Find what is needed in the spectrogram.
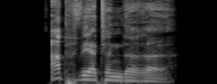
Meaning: inflection of abwertend: 1. strong/mixed nominative/accusative feminine singular comparative degree 2. strong nominative/accusative plural comparative degree
- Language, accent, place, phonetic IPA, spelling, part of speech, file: German, Germany, Berlin, [ˈapˌveːɐ̯tn̩dəʁə], abwertendere, adjective, De-abwertendere.ogg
